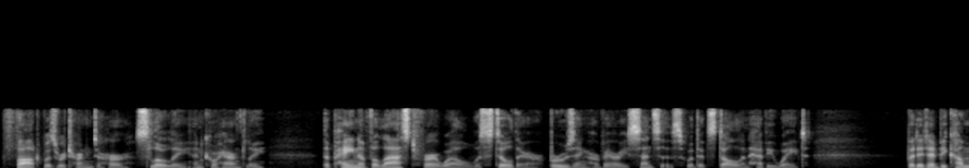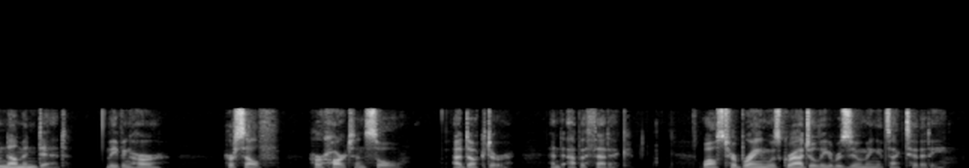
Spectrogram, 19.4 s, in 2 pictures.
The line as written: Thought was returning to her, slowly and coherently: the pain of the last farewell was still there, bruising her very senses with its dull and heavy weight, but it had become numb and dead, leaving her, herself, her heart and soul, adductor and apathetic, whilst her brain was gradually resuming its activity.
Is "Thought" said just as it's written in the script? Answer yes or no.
yes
